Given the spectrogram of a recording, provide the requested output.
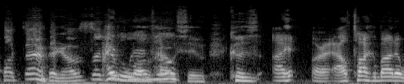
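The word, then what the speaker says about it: Hausu: Well, Houssou is how you say it in Japanese. I say that to differentiate with the 80s movie House. Otherwise, you just say house.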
